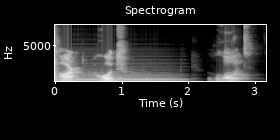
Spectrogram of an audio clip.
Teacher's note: So we are having the voice uvular trill. Technically it's not a trill because if you can pronounce it continuously, it's a fricative. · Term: uvular R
